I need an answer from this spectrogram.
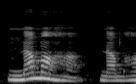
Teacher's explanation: जब हम कोई भी शब्द को पढ़ते हैं ये डॉट के साथ, तो ह का साउंड आना चाहिए, ह का. जैसे प्रातः, प्रातः, प्रातः मतलब प में र की मात्रा है, आ की मात्रा है, त में अह की मात्रा है, तो ह ह का आवाज़ आना चाहिए. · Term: विसर्ग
